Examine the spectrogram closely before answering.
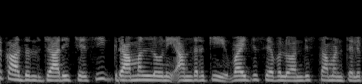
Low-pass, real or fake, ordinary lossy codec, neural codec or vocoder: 3.6 kHz; real; none; none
